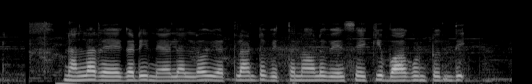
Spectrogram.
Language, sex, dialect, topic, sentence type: Telugu, female, Southern, agriculture, question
